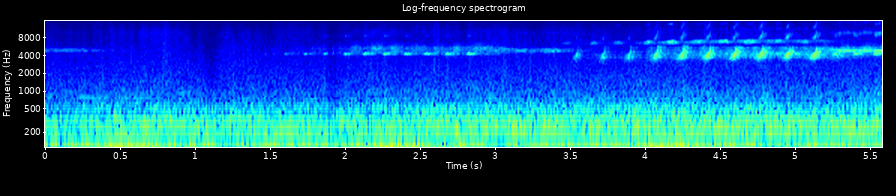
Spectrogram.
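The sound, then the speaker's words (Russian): A small songbird sings in bright, high chirps, first thin and drawn out, then a quick run of repeated ringing notes toward the end, over a steady low rumble of background noise. “Да тут целый оркестр. Какая-то птаха.”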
